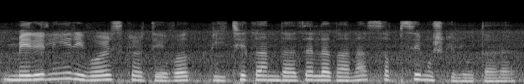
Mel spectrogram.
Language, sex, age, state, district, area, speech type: Urdu, female, 18-30, Delhi, North East Delhi, urban, spontaneous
